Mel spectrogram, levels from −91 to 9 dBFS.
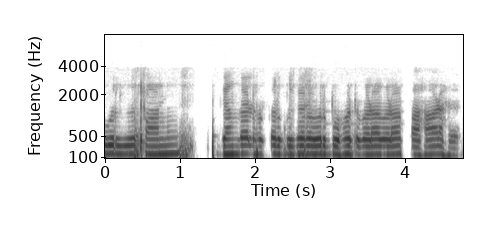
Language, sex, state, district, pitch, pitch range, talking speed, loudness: Hindi, male, Chhattisgarh, Bastar, 145 Hz, 140-150 Hz, 140 wpm, -20 LUFS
